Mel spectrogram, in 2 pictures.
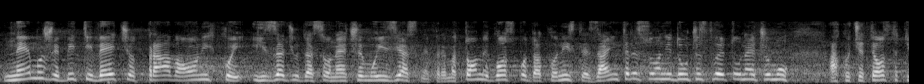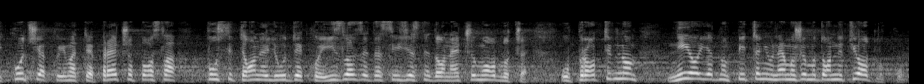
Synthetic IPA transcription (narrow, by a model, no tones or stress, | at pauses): ne̞mo̞ʒebit̪iʋet͡ɕio̞d̪pɾaːʋao̞nixko̞jiizad͡ʑud̪aseone̞t͡ʃemuizjasnepɾemat̪o̞me̞ɡo̞spo̞d̪uako̞niːst̪e̞zaint̪e̞ɾe̞soʋanid̪aut͡ʃest̪ʋujet̪eune̞t͡ʃe̞mu | ako̞t͡ɕe̞t̪e̞o̞st̪at̪ikut͡ɕiako̞imat̪epɾet͡ʃapo̞slˠa | pust̪it̪eo̞ne̞ʎuːd̪e̞ko̞jiizlˠaze̞d̪aseizjasned̪aone̞t͡ʃe̞muo̞d̪lˠut͡ʂe | upɾo̞t̪iʋno̞m | niojed̪no̞mpiːt̪aɲune̞mo̞ʒe̞mo̞d̪o̞net̪io̞d̪lˠuku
